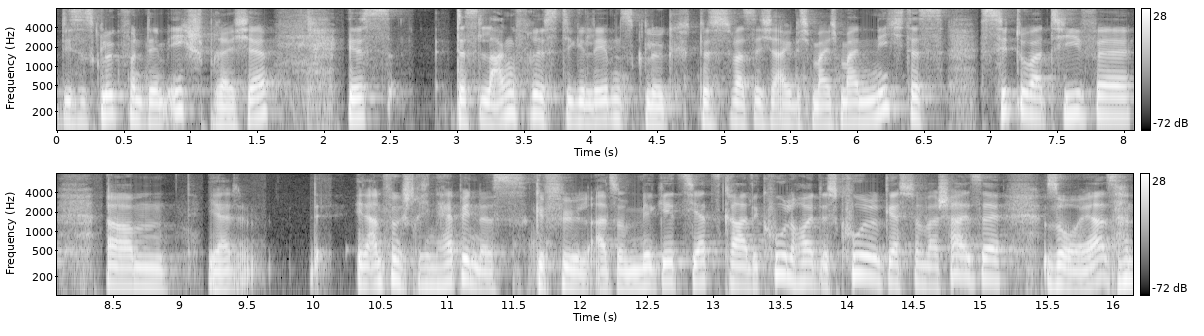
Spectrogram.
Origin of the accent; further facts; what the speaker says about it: Stuttgart, Baden-Württemberg, Germany; ich komme ja hier aus Stuttgart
